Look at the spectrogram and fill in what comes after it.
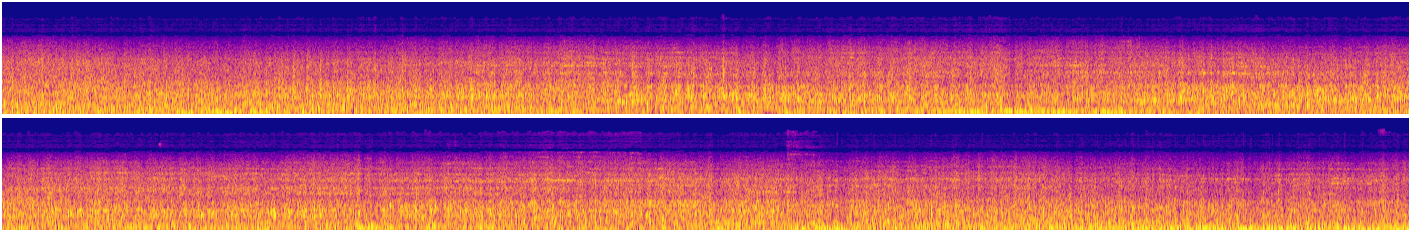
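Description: Long mixed freight train's cars rolling past: tank cars, covered hoppers and flatcars, their steel wheels running on the rails in a steady rolling noise.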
